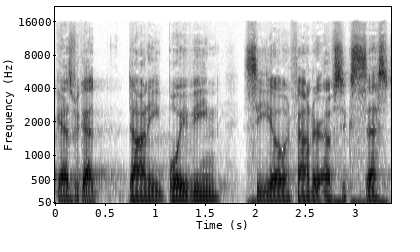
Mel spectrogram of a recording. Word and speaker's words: Boivin: Is that the right way to pronounce it? Bovine. Bovine. Yeah, I saw it on, on Facebook and then I still said it wrong.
